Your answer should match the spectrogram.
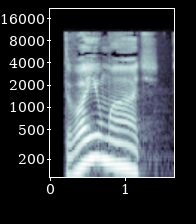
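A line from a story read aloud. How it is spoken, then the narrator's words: Melancholy exhale. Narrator (Russian): с какой-то непонятной тоскливой интонацией выдохнул Макс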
